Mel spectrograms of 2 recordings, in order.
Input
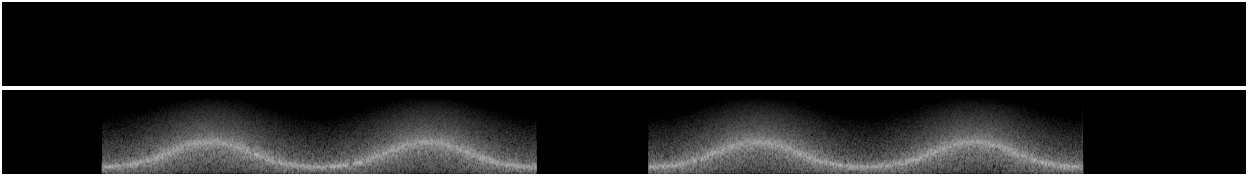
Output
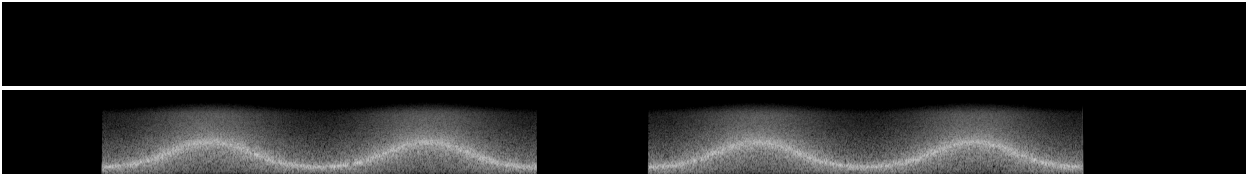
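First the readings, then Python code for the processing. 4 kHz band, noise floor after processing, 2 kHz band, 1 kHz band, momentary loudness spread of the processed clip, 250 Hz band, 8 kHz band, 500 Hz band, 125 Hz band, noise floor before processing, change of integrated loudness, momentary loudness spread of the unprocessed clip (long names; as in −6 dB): +7.0 dB, −80 dBFS, +5.5 dB, +5.0 dB, 8 LU, +5.0 dB, +10.0 dB, +5.0 dB, +5.0 dB, −84 dBFS, +5.5 dB, 7 LU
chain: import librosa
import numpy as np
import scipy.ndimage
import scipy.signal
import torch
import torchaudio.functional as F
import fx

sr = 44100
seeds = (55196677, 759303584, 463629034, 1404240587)

y = fx.lowpass_res(x, sr, hz=6800.0, q=2.0)
y = y * 10.0 ** (5.0 / 20.0)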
